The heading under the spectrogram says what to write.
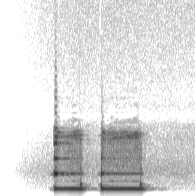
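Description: Two short electronic keypad beeps of a telephone being dialed to call acquaintances, each a steady tone lasting under half a second, separated by a brief gap. Clear, with no voices.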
